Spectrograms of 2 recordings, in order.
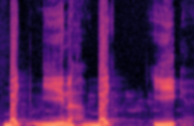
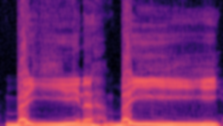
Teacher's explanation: ketika bertasydid memang tidak digunnahkan, tidak terlalu panjang, tapi tidak juga si aliran suaranya mati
